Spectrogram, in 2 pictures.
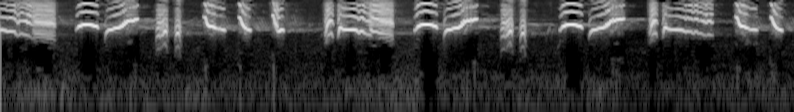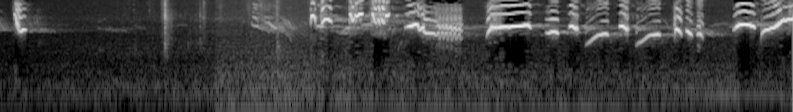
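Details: Oriental magpie-robin singing to attract wild birds: long sequences of loud repeated whistled phrases with rising hooks, a pause of about two seconds, then a second energetic bout of varied whistles and buzzes.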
